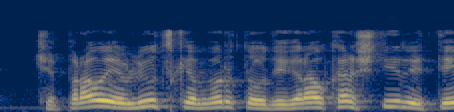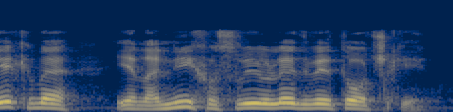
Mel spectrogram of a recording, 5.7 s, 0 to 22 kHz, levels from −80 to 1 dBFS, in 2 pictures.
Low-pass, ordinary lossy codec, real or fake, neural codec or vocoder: 7.2 kHz; none; real; none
